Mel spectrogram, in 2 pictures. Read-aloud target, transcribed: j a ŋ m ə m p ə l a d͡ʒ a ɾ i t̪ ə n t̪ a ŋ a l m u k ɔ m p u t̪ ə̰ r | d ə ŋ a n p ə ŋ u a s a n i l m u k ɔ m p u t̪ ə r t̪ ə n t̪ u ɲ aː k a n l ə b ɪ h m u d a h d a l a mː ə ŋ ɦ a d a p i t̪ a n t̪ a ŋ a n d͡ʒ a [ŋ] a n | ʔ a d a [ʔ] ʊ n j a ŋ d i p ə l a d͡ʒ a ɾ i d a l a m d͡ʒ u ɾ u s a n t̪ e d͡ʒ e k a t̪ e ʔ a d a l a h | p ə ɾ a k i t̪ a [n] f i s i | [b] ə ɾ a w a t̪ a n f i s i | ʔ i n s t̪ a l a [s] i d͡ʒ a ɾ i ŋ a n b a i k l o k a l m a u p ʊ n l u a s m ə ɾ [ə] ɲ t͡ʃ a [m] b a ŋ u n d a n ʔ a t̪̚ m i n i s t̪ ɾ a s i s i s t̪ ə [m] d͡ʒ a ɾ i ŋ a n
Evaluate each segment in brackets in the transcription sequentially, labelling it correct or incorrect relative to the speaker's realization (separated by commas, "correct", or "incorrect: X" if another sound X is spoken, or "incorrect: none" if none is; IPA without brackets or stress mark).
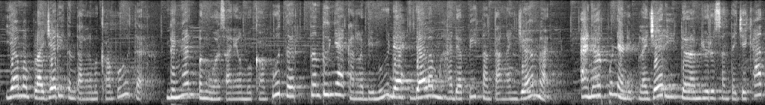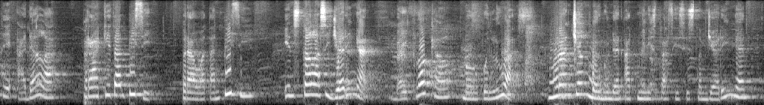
incorrect: m, incorrect: p, correct, incorrect: p, correct, incorrect: a, incorrect: ŋ, correct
